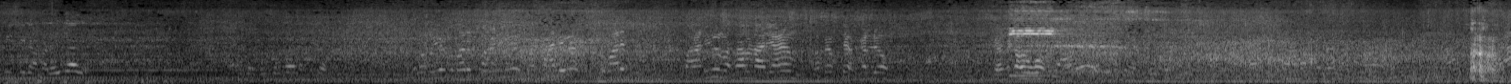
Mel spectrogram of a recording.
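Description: Indistinct voices of construction workers calling and talking, over a steady low motor hum that sets in about six seconds in; a brief louder call comes about ten seconds in.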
